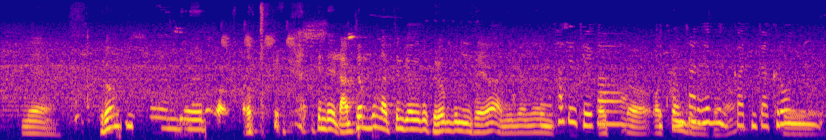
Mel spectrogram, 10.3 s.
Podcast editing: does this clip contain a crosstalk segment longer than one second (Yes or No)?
Yes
